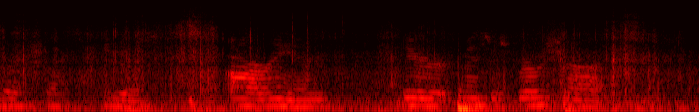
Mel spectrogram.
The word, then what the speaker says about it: Rochette: Am I pronouncing her name? Rochette.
